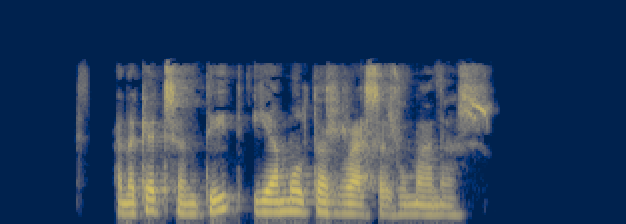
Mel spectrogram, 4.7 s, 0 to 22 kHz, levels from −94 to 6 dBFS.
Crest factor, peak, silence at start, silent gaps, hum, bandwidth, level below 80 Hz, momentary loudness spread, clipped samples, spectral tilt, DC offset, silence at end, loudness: 18 dB; -2 dBFS; 0.6 s; 0.68-0.83 s; none; 8.4 kHz; -60 dBFS; 7 LU; under 0.1%; -4 dB/octave; under 0.1%; 1 s; -17 LUFS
